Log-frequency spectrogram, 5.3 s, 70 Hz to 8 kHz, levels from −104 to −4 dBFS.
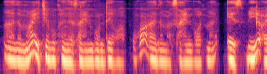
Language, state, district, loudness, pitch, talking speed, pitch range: Idu Mishmi, Arunachal Pradesh, Lower Dibang Valley, -17 LUFS, 170 Hz, 110 wpm, 160-185 Hz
